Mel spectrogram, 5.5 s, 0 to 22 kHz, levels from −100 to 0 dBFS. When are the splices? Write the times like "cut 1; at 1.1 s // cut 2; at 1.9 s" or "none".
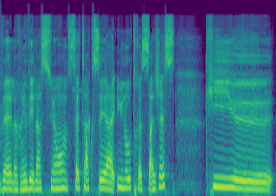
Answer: none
